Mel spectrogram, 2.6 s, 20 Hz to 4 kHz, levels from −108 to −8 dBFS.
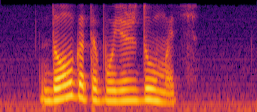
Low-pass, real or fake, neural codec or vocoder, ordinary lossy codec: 3.6 kHz; real; none; none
